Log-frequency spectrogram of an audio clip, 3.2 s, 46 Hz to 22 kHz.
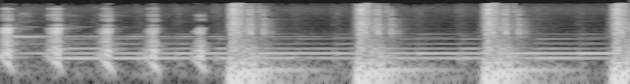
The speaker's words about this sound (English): he hasn't got his fucking key, and spends the next 7 minutes banging his head against a closed door.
